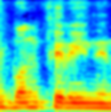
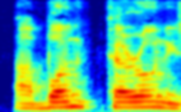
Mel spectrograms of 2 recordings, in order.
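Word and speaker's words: Bonferroni: another post haw test si bonini naman Bon feroni Sorry Bon feroni Lagi akong nagkakamal pagpronounce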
